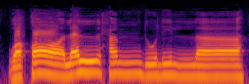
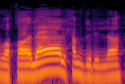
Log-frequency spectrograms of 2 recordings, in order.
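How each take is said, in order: First: "وقال الحمد لله" recited slowly, final vowel of وقال kept short; correct unstretched link. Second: "وقال الحمد لله" with the end of وقال wrongly drawn out to a long aa; wrong overstretched vowel. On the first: Teacher showing students the right link, "وقال" ending short. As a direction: link وقال straight into الحمد without stretching its last vowel. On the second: Teacher imitating his brothers' mistake, "وقال" ending overlong. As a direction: stretch the last vowel of وقال before الحمد. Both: Shown as a demonstration. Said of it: "ولا نمطه كما يفعل بعض إخواننا".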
